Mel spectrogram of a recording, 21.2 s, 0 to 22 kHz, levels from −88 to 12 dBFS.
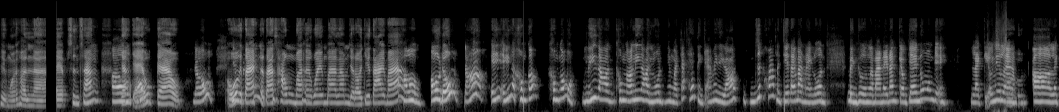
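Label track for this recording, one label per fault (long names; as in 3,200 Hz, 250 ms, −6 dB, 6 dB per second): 0.910000	1.120000	drop-out 214 ms
10.460000	10.470000	drop-out 7.5 ms
15.680000	15.690000	drop-out 7.3 ms
19.710000	20.130000	clipping −21.5 dBFS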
